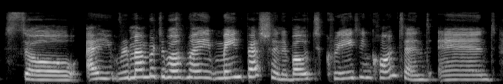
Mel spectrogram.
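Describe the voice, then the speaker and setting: Young woman from Ukraine, bright forceful voice, eager interview guest, rushes and restarts. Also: sits high. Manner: excited, frequent restarts and laughs. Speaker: guest, content creator. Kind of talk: casual interview talk.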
